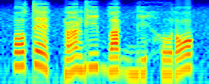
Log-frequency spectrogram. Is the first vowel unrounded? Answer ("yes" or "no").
no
